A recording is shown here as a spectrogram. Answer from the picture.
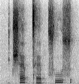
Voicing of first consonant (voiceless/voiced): voiceless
